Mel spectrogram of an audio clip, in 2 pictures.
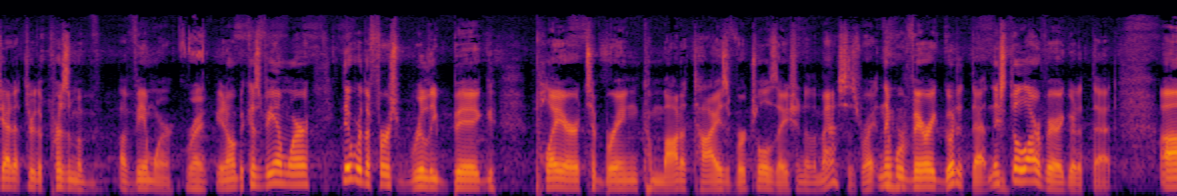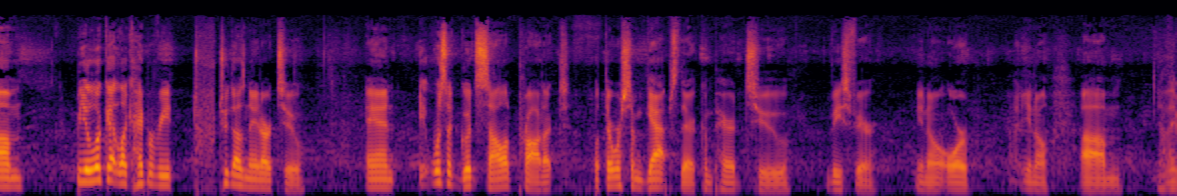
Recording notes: Recorded at Microsoft Ignite in Orlando.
